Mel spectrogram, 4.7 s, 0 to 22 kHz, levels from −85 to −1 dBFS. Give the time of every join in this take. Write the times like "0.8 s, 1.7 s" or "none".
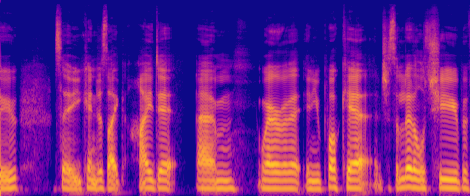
none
